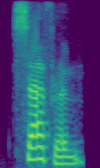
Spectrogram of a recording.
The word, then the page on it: saffron: Indian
